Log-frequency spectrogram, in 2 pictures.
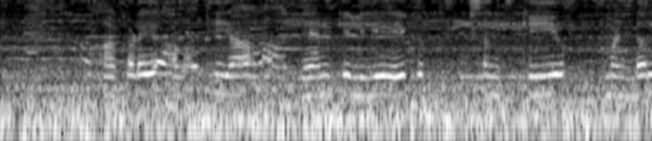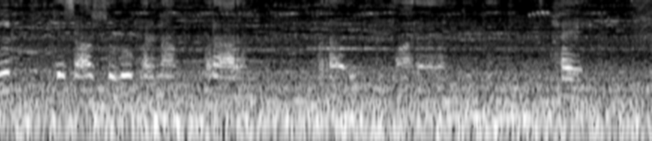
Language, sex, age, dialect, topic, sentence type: Hindi, female, 18-24, Awadhi Bundeli, banking, statement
